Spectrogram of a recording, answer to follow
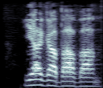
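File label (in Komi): "яга-баба", Komi, male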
